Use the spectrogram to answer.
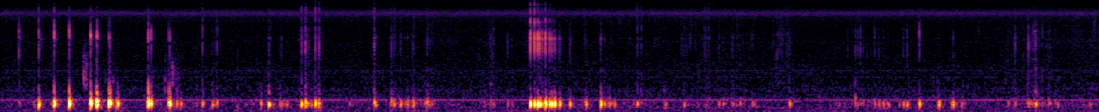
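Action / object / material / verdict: tap / pen barrel covered in beads and small mirror tiles / beads, glass / none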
